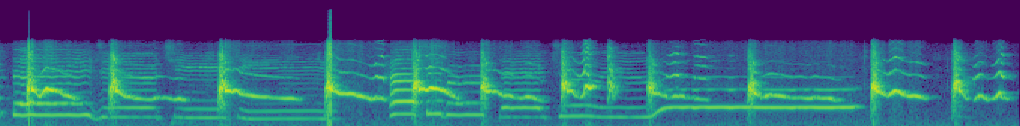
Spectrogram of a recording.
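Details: Teacup chihuahua howling excitedly along as people sing Happy Birthday. Series of loud high yowling howls, each starting sharp then sliding down and trailing off, about every one to two seconds, some notes held longer.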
